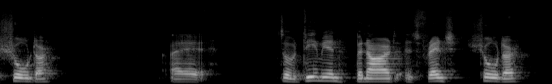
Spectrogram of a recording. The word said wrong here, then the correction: soldier: French soldier.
